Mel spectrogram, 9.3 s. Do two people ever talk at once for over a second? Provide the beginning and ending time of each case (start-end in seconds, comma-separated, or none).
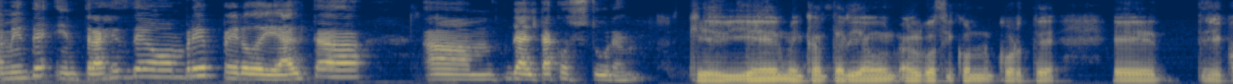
none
